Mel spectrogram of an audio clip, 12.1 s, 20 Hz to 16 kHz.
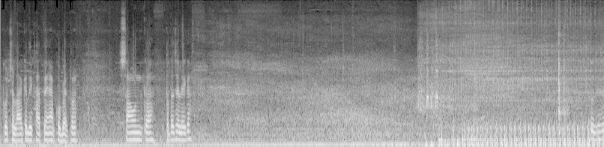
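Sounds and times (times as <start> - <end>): motorcycle engine idling: 8.4 - 12.0.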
